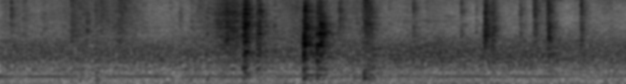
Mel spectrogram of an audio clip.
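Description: A steel skimming tool clinking and scraping against a clay crucible while dross is skimmed off molten aluminium. There are a handful of sharp metallic clinks, the loudest around the middle, over a faint steady hum.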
